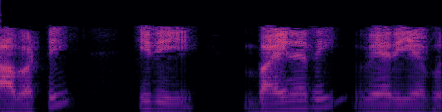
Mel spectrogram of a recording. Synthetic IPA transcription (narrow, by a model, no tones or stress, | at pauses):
aːbɐʈːiː | d̪i | bɐjnɐɾiʋeːɾijɐɡu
